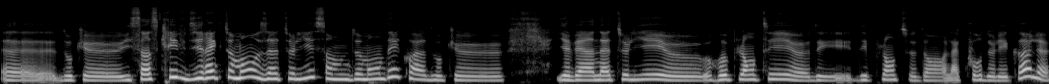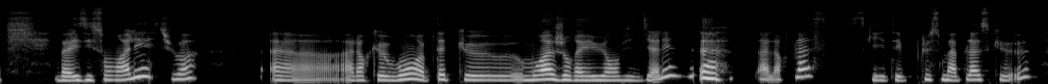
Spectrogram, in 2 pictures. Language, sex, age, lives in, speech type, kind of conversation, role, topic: French, female, 35-39, France, conversation, advice, user, Comment poser des limites à des parents envahissants ?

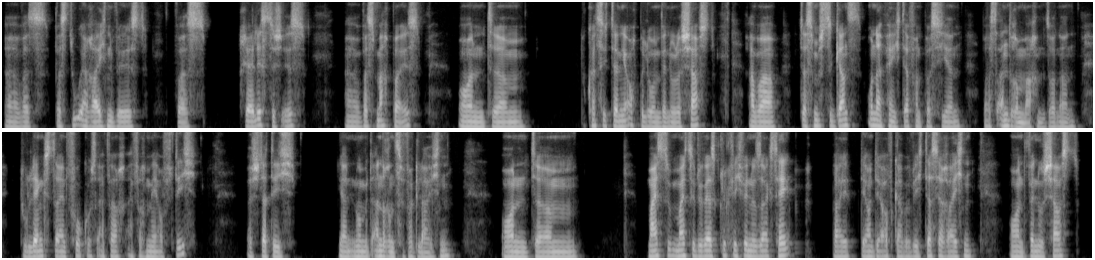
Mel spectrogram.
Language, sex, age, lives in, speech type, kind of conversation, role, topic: German, male, 35-39, Germany, conversation, advice, advisor, Wie kann ich meinen Selbstwert von meiner Produktivität trennen?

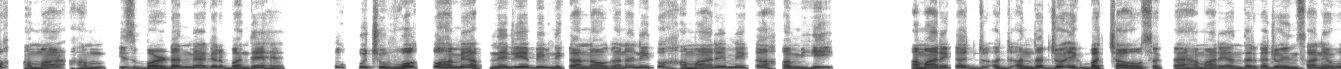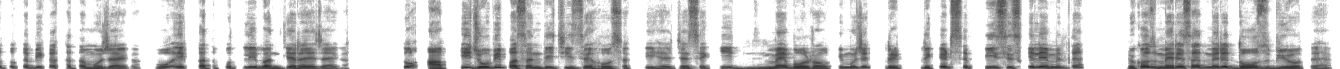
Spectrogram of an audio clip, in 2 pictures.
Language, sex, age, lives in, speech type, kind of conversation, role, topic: Hindi, male, 30-34, India, conversation, podcast, guest, Tumhe kaunse shauk sach mein time well spent lagte hain?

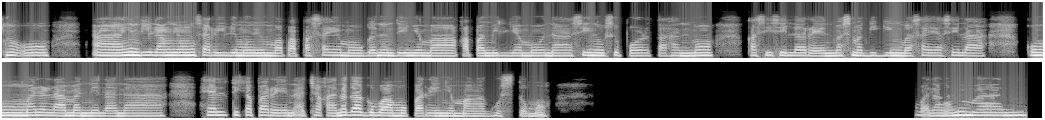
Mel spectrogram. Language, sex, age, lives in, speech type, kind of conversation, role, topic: Filipino, female, 40-44, Philippines, conversation, advice, advisor, Paano ko maibabalik ang motibasyon kapag nawawalan ako ng sigla?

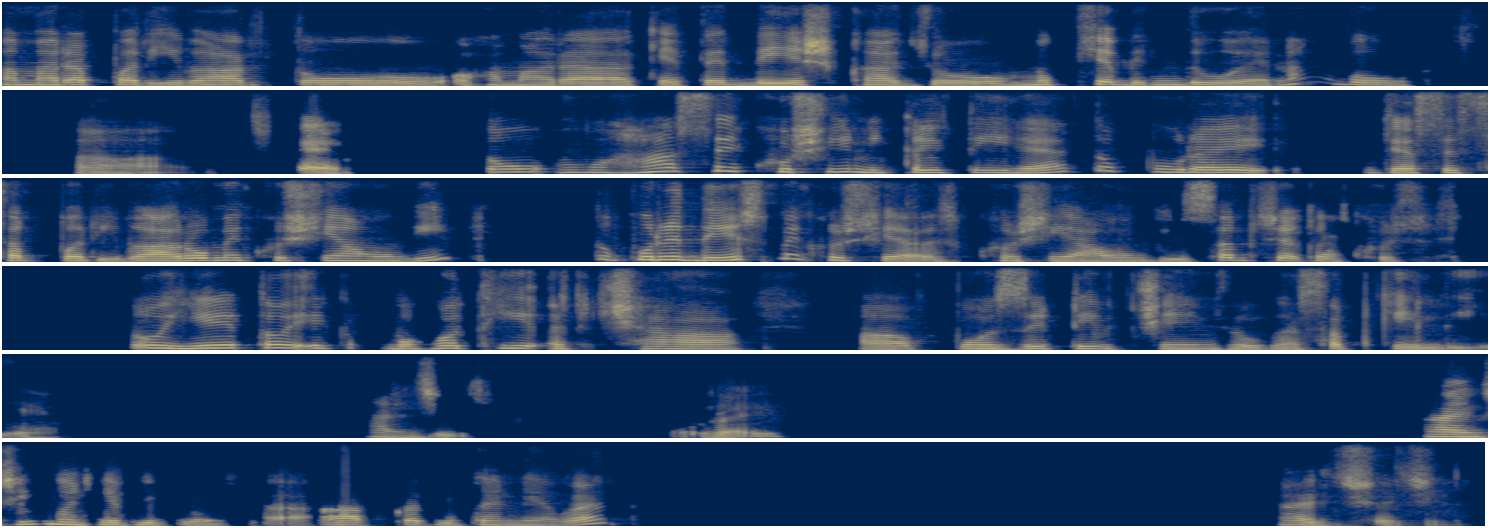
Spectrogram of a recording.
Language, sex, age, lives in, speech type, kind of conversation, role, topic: Hindi, female, 50-54, United States, conversation, unstructured, none, खुश रहने के लिए आप कौन-कौन सी आदतें अपनाते हैं?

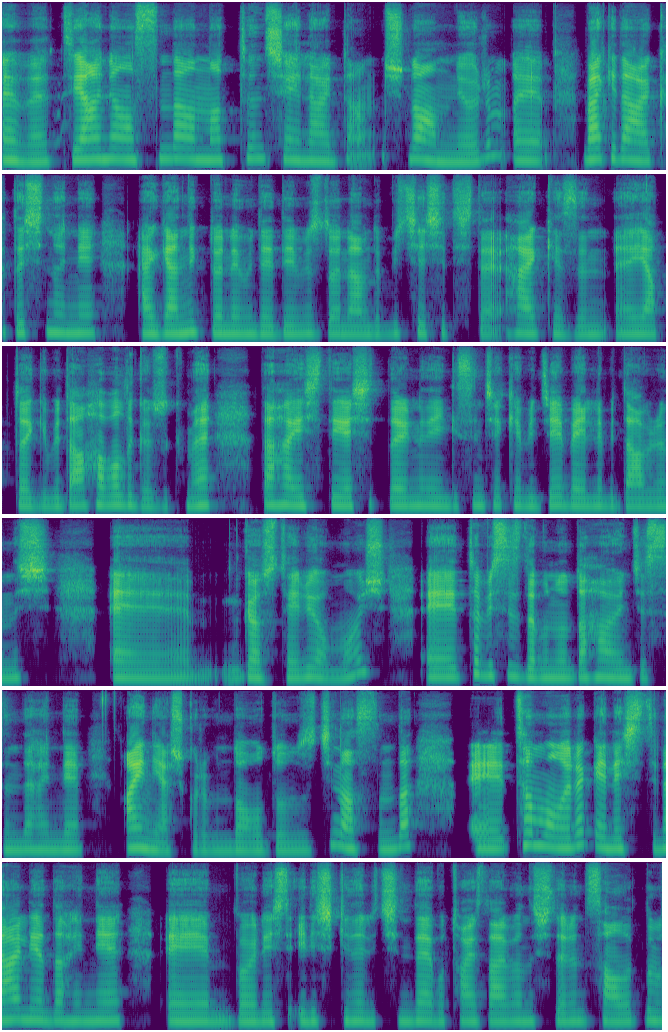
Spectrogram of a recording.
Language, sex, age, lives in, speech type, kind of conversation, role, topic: Turkish, female, 25-29, Spain, conversation, advice, advisor, Arkadaşınla aranızın yavaşça açılması ve ilişkinizin soğumasıyla nasıl başa çıkabilirsin?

